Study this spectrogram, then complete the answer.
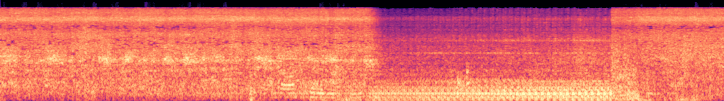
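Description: A strong spray jet washes grime from a motorcycle's clutch plate housing with a loud, steady hiss. It drops out briefly and returns with a faster, rattling whir, and a voice is heard at times.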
